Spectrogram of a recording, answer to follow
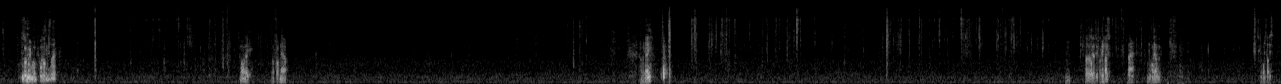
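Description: Masking tape being peeled off a painted welding helmet in short ripping bursts: one at the start, two around a couple of seconds in, one in the middle, and a quick cluster near the end.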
